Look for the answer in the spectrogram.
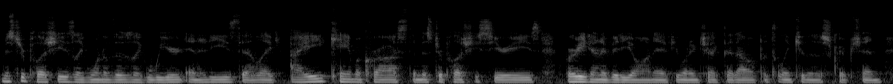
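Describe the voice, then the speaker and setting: A man's voice: lowish voice, completely flat delivery, fast talker, hardly any pauses. A young man hosting a casual countdown commentary, emphatic and repeating words for stress. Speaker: video host. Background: loud music with guitar.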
